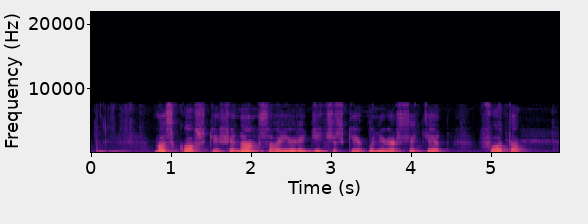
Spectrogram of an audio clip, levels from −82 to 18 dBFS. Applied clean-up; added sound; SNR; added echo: none; none; none; none.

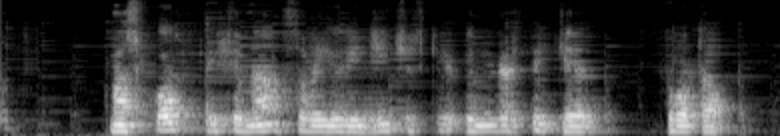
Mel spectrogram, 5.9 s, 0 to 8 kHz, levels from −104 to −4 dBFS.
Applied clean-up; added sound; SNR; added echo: neural mask model DeepFilterNet 3.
